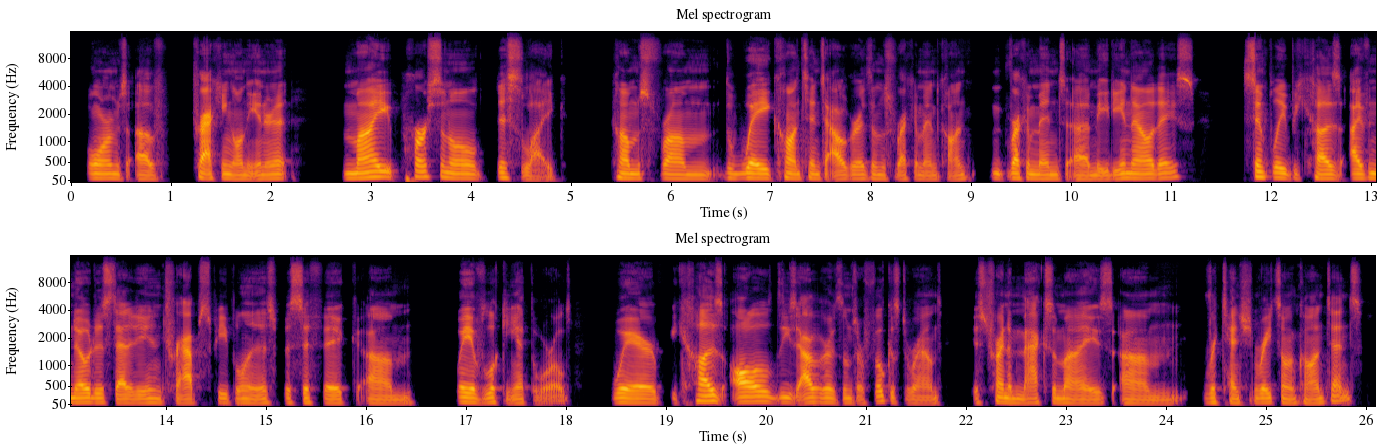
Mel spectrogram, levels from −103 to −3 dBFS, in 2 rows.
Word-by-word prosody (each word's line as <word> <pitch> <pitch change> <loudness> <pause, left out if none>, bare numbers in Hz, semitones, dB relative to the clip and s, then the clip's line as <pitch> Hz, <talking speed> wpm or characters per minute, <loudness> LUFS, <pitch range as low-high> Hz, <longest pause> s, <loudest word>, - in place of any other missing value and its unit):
forms 110 -2 +1
of 90 -2 -1 0.3
tracking 105 -2 +4
on 90 0 -1
the 80 - -3
Internet. 100 +3 0 0.5
My 125 +5 +6
personal 120 -7 +1
dislike 120 -4 -4 0.5
comes 105 -2 +2
from 100 -2 -1
the 115 - -5
way 110 0 +4
content 105 -2 0
algorithms 95 0 -2
recommend 90 -1 -6
con 95 +5 -5 0.4
recommend, 100 -4 +1
uh, 85 -1 -1
media 90 +5 -2
nowadays 110 +4 +1 0.5
simply 125 -4 +2
because 100 0 0
I've 110 0 +2
noticed 105 -1 +2
that 95 0 +3
it 90 - -3
entraps 95 -1 -1
people 100 -1 -4
in 85 - -2
a 95 - -2
specific, 95 -2 -3 0.2
um, 85 -1 -3 0.4
way 115 -2 +6
of 100 -3 +1
looking 100 -5 -2
at 95 0 -4
the - - -14
world - - -7 0.4
where, 100 -3 +4
because 135 -1 +3
all 120 +1 +6
these 105 0 -4
algorithms 105 -2 +1
are 85 - -7
focused 120 -1 -5
around 80 -3 -6 0.3
is - - -7
trying 110 -2 +1
to 95 - 0
maximize, 95 -2 -2
um, 80 -3 -3 0.2
retention 100 -1 -3
rates 105 0 0
on 95 -1 -2
content 90 +1 -3
100 Hz, 130 wpm, -26 LUFS, 95-110 Hz, 0.5 s, My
